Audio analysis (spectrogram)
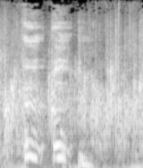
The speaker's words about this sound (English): Clap your hands to the Lord as you're seated.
